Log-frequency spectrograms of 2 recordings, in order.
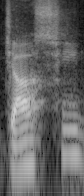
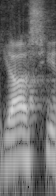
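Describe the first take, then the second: First: The word begins with a J sound. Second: The word begins with a Y sound. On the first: The speaker calls it wrong. "बाबा जी जासीन नहीं है" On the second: The speaker calls it right. "यासीन है"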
